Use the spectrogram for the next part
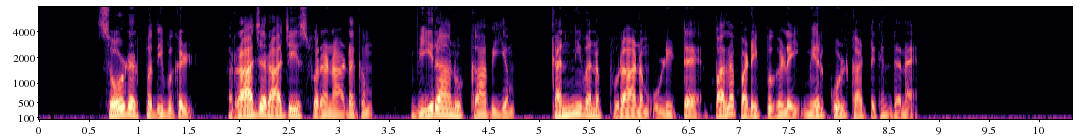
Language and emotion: Tamil, neutral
